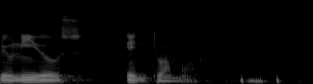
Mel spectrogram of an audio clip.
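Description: A man sings a chant into a microphone.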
